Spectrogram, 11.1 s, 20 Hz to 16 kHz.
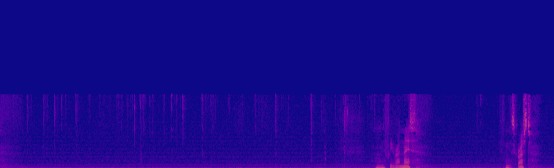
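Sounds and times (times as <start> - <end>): faint steady hum: 0.0 - 11.0
computer keyboard typing: 0.5 - 6.6.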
